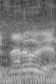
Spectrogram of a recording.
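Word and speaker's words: Nostrovia (на здоровье): Nostrova, right? – Nostrovia. – Nostrovia, that's how you say it.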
